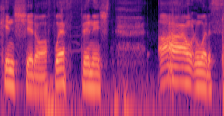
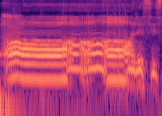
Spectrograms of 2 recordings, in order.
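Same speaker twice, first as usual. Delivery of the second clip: high, loud overwhelmed cry; reacting to the song, high and loud; hyped shout; 10 semitones higher, 7 dB louder, slower than usual. Real, not acted. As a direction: yell it out in delight. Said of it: "You're fucking up my day".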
